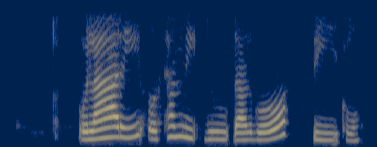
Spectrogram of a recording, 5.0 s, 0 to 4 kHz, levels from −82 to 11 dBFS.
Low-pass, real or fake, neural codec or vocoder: 3.6 kHz; fake; codec, 16 kHz, 2 kbps, X-Codec, WavLM features, trained on Multilingual LibriSpeech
